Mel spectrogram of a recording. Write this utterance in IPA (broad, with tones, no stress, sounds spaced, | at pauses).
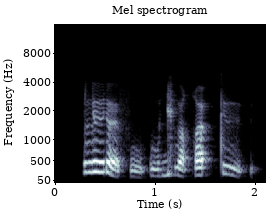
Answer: l ø˦ ɾ œ˨ f u˨ ʔ u˧ ɡʲ u˦˨ qʷ œ˦ ʔ t ʉ˦˨ ʔ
